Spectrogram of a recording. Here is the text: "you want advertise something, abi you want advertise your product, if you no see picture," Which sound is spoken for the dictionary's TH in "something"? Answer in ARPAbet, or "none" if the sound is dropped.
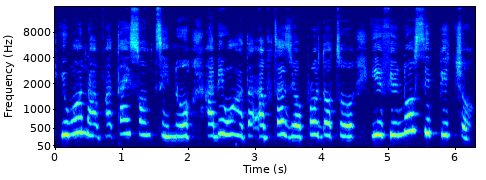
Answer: T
